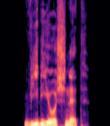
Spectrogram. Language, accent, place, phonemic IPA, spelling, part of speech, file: German, Germany, Berlin, /ˈviːdeoʃnɪt/, Videoschnitt, noun, De-Videoschnitt.ogg
- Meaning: video editing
